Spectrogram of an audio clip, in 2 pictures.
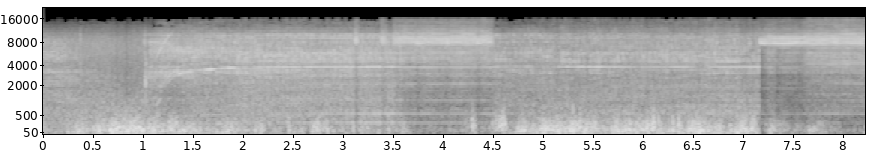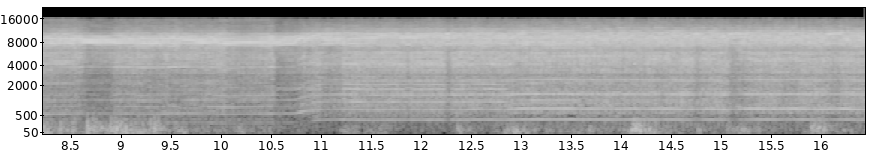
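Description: An angle grinder runs with a high, steady whine.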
